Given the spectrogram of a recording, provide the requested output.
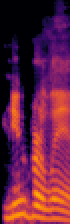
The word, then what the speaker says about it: New Berlin: some of the closest New Berlin is where she New Berlin yeah so she's in New Berlin the the the accent is on a different syllable it's Berlin I don't know if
